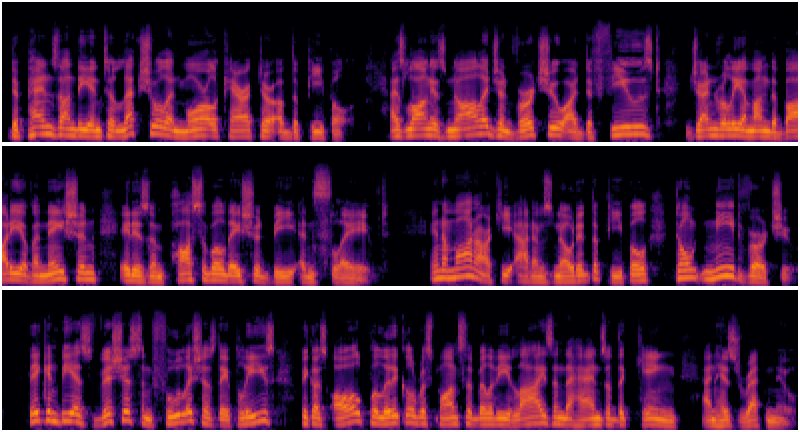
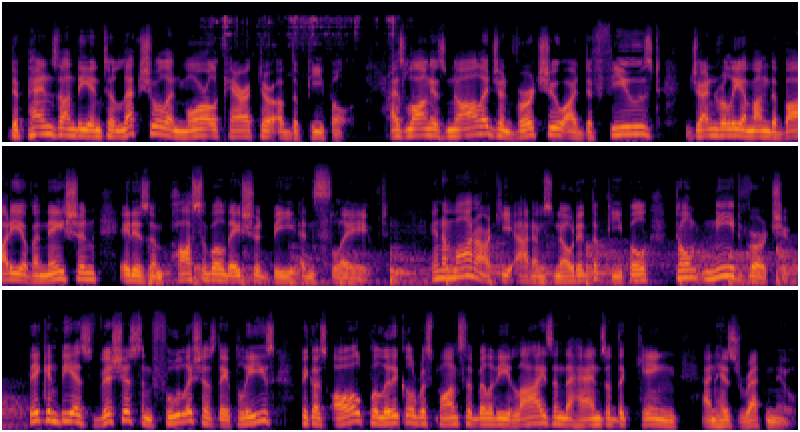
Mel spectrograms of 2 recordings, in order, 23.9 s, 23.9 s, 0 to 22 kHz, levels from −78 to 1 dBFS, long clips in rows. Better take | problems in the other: first | jangling keys; faint; from 2 to 4 s; peak 10 dB below the speech // footsteps; noticeable; from 9.5 to 16 s; peak 9 dB below the speech

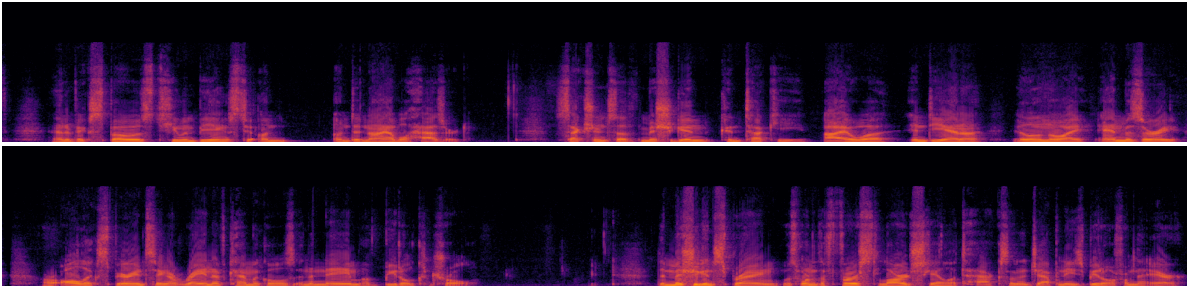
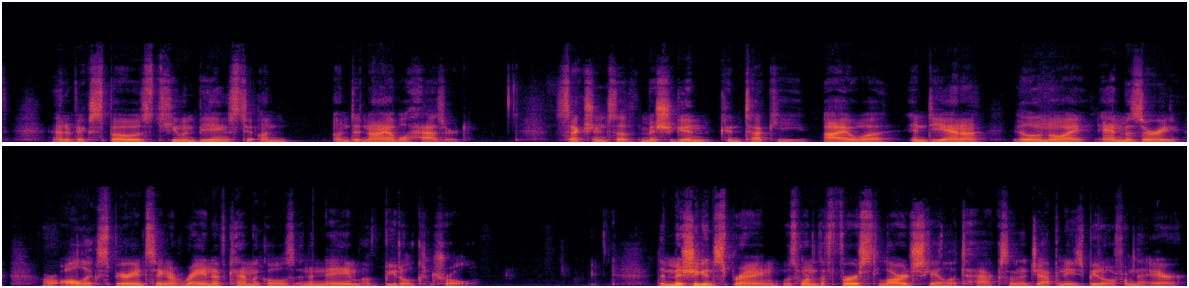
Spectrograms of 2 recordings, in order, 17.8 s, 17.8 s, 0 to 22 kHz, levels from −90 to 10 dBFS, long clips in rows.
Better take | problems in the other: second | distortion; slight; 10 dB below the speech

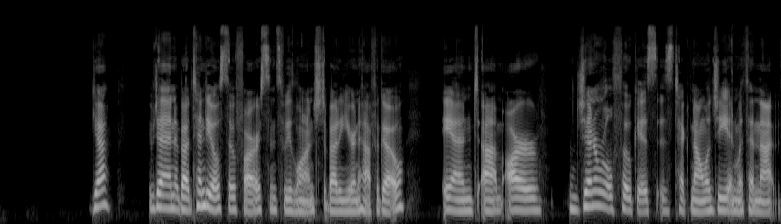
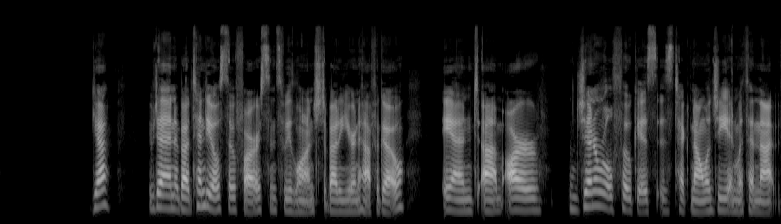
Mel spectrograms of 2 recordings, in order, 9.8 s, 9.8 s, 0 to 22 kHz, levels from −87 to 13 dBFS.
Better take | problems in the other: first | thin; very; fading below 750 Hz

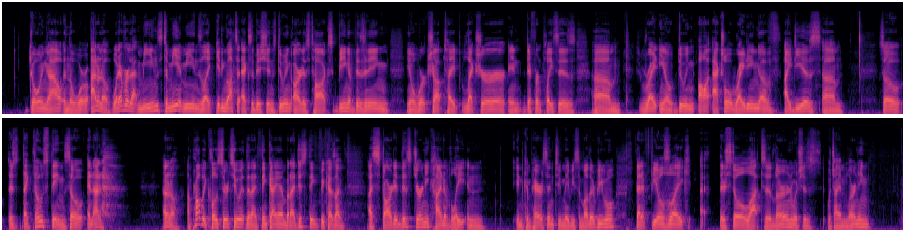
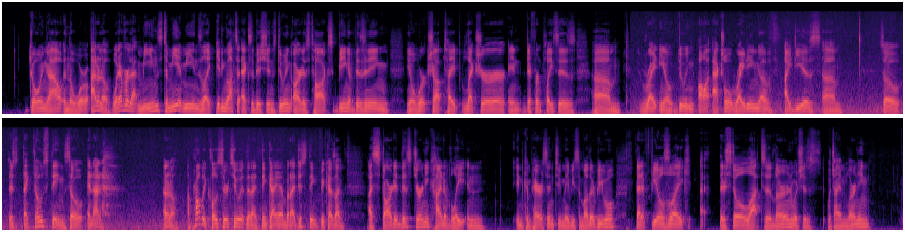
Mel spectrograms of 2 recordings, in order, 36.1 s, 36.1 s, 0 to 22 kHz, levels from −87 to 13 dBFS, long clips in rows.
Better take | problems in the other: first | hiss; noticeable; from 13 to 24 s; 20 dB below the speech

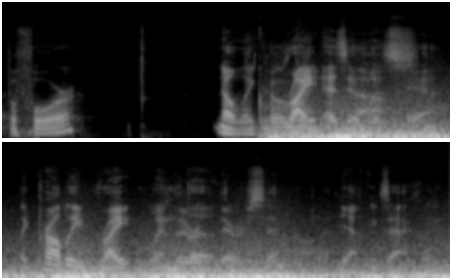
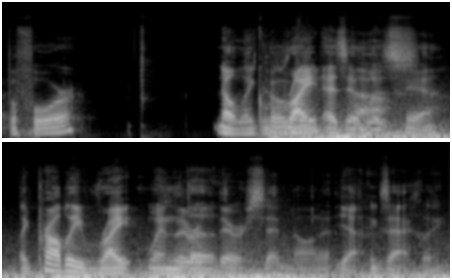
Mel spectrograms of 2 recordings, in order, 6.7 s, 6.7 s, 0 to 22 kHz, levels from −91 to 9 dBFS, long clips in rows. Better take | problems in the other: second | low rumble; loud; from 2 s on; 7 dB below the speech; faint in the second

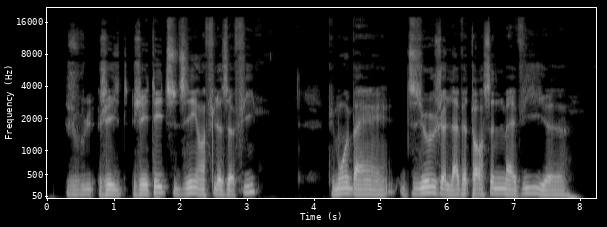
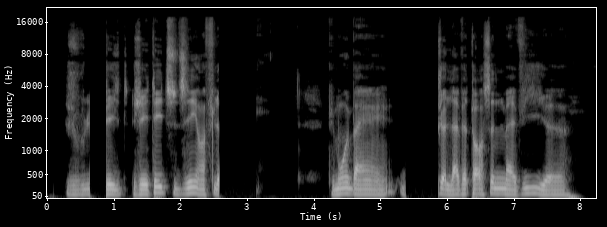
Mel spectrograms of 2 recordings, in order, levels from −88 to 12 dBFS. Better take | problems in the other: first | audio cutting out; at 0.5 s, at 2.5 s for 0.5 s and at 5.5 s

